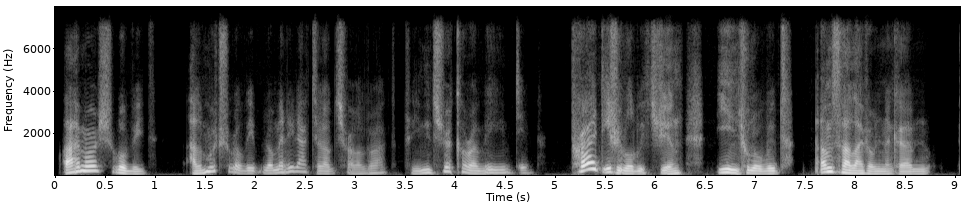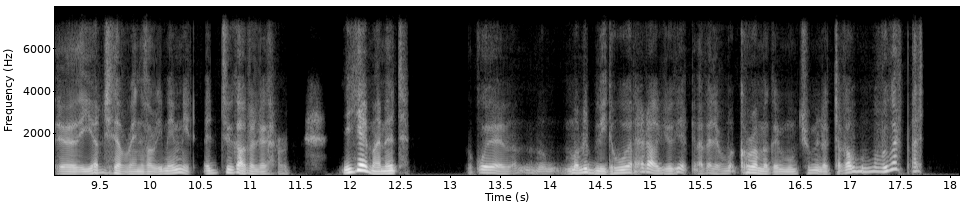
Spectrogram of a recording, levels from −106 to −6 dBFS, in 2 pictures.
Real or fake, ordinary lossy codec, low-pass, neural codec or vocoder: fake; Opus, 64 kbps; 7.2 kHz; codec, 16 kHz in and 24 kHz out, 0.4 kbps, LongCat-Audio-Codec, four codebook decoder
